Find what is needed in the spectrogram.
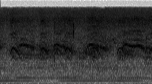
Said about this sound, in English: Why do the crows yonder gather in the middle of the field?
